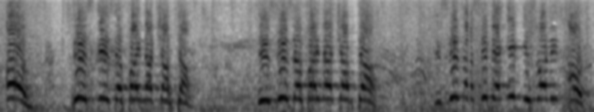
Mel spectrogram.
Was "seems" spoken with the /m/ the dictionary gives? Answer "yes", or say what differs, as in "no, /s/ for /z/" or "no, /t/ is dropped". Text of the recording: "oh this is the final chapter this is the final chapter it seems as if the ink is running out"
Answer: no, /m/ is dropped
